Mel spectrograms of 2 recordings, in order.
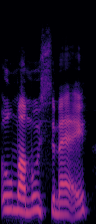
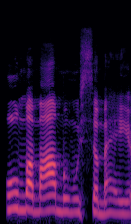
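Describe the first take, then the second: First: The word is said with five syllables. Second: The word is said with an extra syllable. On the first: The speaker calls it right. "I know that it's umamusume" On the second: The speaker calls it wrong. "my brain wants to go like umamamusume or something like that, and it's incorrect"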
